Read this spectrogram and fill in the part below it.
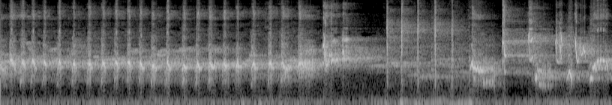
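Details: Wild white-rumped shama in forest: a long run of rapidly repeated pulsed notes, about three per second, followed by varied loud whistled and swooping phrases, with clicks.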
